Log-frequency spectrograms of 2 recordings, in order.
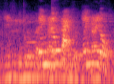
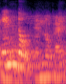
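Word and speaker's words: endocrine: এন্ডোক্রাইন। এন্ডোক্রাইন, Indo না কিন্তু, হ্যাঁ, এন্ডো বানানগুলো এরকম কিন্তু এভাবে উচ্চারণ করতে হবে, এন্ডোক্রাইন।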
